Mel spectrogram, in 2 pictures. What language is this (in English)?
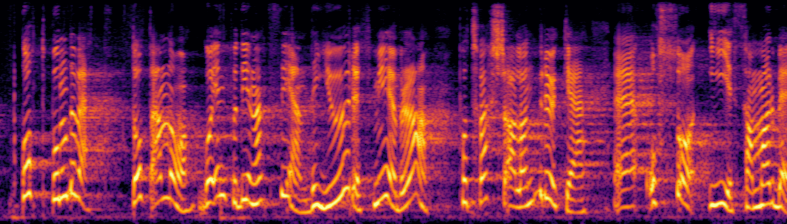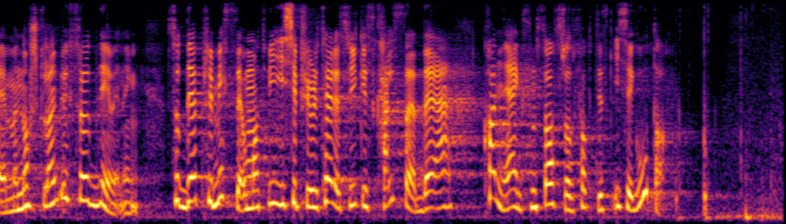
Norwegian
